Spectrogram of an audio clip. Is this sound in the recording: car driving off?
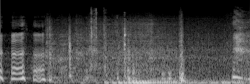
yes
